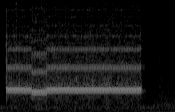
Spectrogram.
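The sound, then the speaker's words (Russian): A telephone keypad tone entered at an automated phone menu asking for an extension number, sounding as one sustained, steady electronic beep of about two seconds. It starts and stops abruptly, with no voices. “Введите добавочный номер или дождитесь ответа оператора.”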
